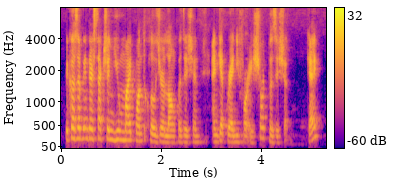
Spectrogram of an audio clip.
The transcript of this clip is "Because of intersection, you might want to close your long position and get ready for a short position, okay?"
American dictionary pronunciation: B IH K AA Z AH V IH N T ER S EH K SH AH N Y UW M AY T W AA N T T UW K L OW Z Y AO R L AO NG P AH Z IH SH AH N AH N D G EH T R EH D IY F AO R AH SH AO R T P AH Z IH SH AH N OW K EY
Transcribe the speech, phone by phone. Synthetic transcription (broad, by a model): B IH K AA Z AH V IH N T ER S EH K SH AH N Y UW M AY T W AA N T T UW K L OW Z Y AO R L AO NG P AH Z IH SH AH N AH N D G EH T R EH D IY F AO R AH SH AO R T P AH Z IH SH AH N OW K EY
